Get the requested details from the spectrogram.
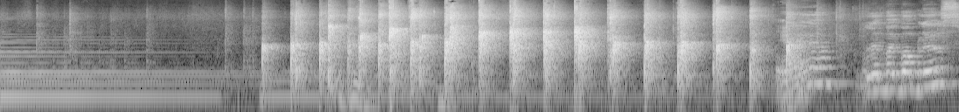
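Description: Two acoustic guitars strum chords in a quick, steady rhythm.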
